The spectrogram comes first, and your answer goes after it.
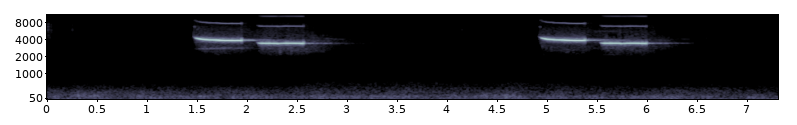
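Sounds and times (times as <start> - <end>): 
black-capped chickadee two-note whistle: 1.5 - 2.7, 5.0 - 6.1.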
